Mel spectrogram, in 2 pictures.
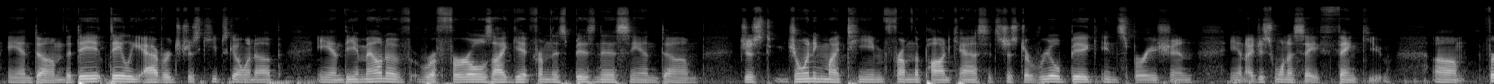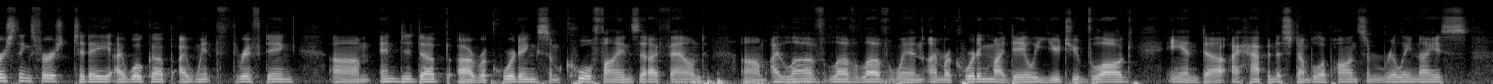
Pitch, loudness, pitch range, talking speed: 115 Hz, -22 LUFS, 105-120 Hz, 175 wpm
